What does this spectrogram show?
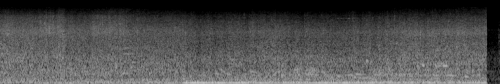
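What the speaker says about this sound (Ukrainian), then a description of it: "Прибой практически." Rough surf-like waves splashing through a flooded city street, a loud continuous wash with a deeper surge partway through, cut off abruptly at the end.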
